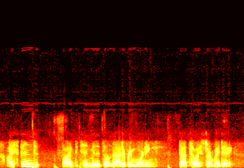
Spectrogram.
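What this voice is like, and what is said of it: Very fast speech. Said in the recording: “so I'm talking really fast.”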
